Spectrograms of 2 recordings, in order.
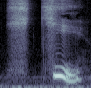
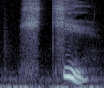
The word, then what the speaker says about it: лёгкий: This is one of the few words where g is pronounced ha, with the tongue as high as possible as it rises to pronounce the next syllable. Not h, but h. Let's pretend that we have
